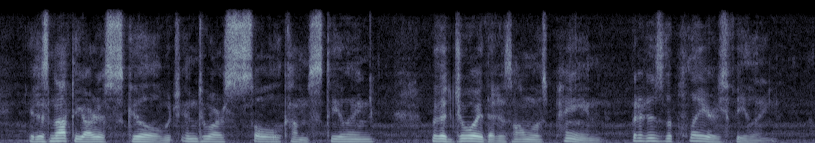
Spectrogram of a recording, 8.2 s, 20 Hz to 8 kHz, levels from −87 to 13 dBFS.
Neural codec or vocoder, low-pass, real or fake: codec, 16 kHz, 8 kbps, FreqCodec, smaller model; 7.2 kHz; fake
